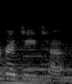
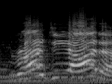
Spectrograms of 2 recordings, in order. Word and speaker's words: Radiata: Let's head back to Radita. Radiata! I've been pronouncing it wrong the whole time.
